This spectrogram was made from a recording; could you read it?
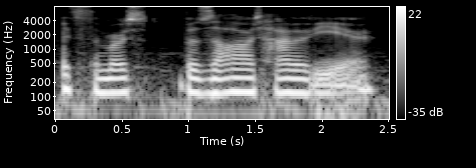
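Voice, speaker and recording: A man's voice: mid-range voice, little pitch movement, measured pace, vocal fry, mellow, faint music behind. A young man, casually chatting and joking with his livestream viewers. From Australia. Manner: playful, laughing, teasing chat. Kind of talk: casual chat reading viewer comments.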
